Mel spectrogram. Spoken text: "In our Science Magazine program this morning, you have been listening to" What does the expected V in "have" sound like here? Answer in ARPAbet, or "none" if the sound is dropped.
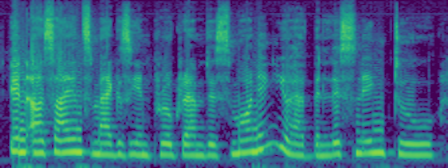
V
